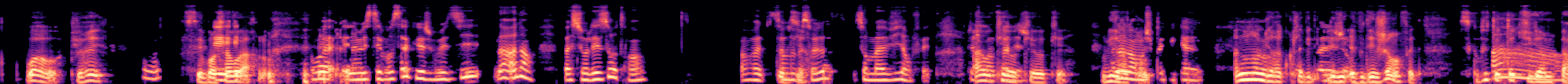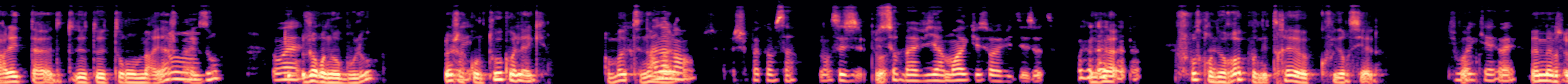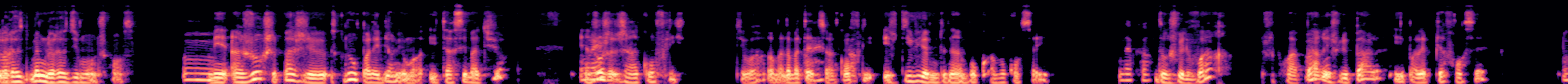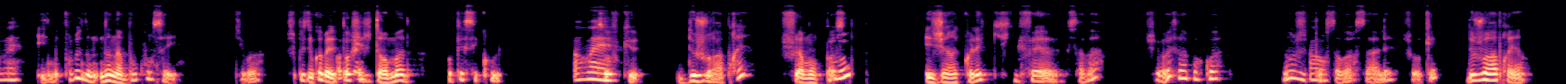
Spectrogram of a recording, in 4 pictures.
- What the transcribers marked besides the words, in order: tapping; laugh; surprised: "Ah"; laugh
- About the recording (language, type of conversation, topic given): French, unstructured, Comment gérer un conflit au travail ou à l’école ?
- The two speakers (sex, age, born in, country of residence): female, 35-39, Thailand, France; female, 40-44, France, United States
